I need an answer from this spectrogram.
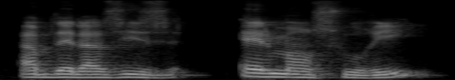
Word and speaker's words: Abdelaziz El Mansouri: Abdelaziz El Mansouri, prononciation française cette fois-ci, anglaise dans le premier épisode.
